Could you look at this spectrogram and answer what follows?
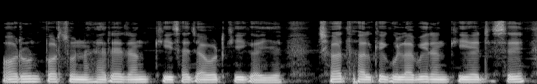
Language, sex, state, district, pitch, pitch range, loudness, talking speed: Hindi, male, Gujarat, Valsad, 115 Hz, 115-120 Hz, -14 LUFS, 190 wpm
